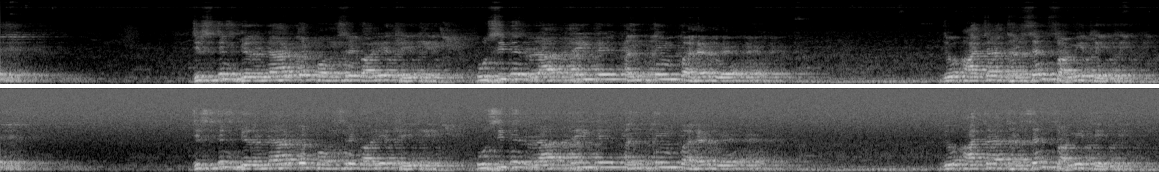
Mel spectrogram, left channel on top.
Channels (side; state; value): right; noise; hiss, 1 dB below the sound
